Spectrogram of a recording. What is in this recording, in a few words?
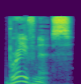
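"braveness", British English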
